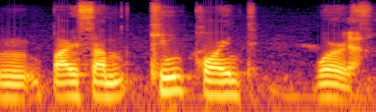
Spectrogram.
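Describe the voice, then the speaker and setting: A man with a Chinese accent speaks at a medium pitch in a dark, mellow tone. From China. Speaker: English learner. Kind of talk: casual chat. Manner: halting, many hesitations.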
